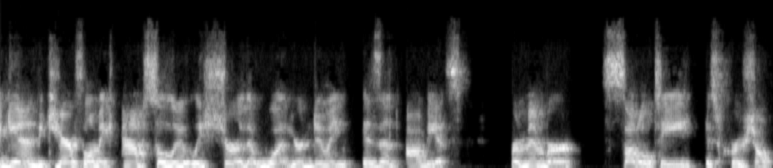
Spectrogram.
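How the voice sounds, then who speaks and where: Her loudness very even, a woman speaks at a fairly slow pace with medium pitch and lively intonation. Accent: slight Kentucky. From Kentucky, US South. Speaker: book reader, channel host. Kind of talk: reading aloud.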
